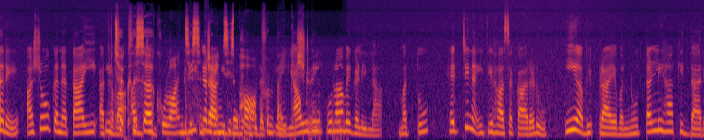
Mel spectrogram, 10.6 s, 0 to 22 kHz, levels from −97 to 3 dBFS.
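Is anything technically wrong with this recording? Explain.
Yes. The speech suppressed in double talk dips at 1.94–2.41 s, 2.66–3.86 s, 4.08–4.78 s and 4.97–5.14 s, falling by up to about 15 dB. An echo canceller likely mistook overlapping far-end talk for echo and attenuated the talker.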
